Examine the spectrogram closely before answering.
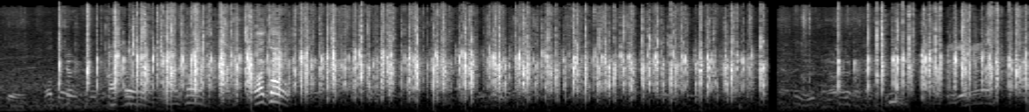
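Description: People clap their hands in applause outdoors.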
